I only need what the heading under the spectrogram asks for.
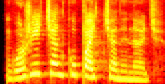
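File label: "гожйӧдчан-купайтчанінӧдз", Komi, female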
